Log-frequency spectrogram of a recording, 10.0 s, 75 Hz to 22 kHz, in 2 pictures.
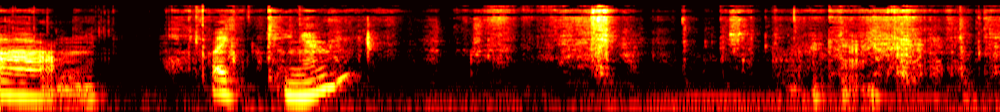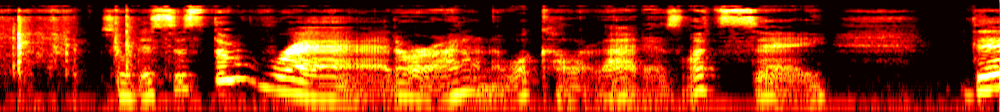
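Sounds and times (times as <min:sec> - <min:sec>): plastic sachet crinkling and ripping: 0:00.4 - 0:05.6.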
